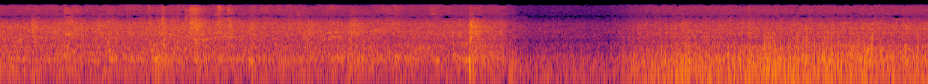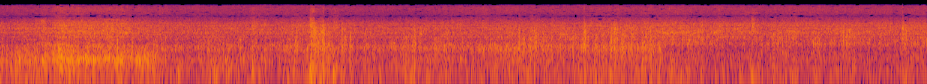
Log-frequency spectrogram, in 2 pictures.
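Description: Passenger train coach running on the track, heard through an open door: steady wheel and rail rumble with occasional sharp clicks as the wheels cross rail joints. It dips briefly about five seconds in and then grows louder as the train moves out slowly and begins to pick up speed.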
